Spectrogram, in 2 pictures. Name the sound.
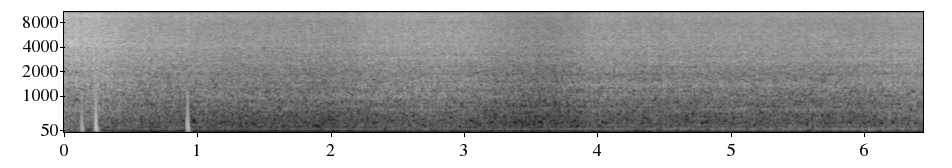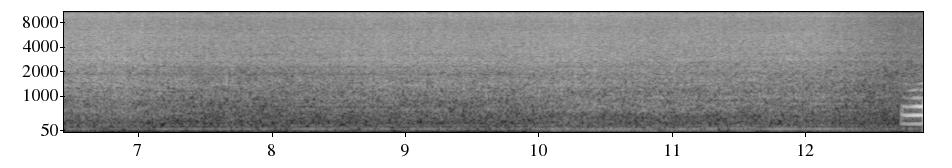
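thin sliced potatoes frying in oil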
